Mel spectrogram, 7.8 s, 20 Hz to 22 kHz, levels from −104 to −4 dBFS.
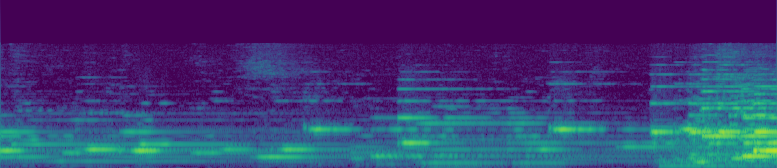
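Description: Throughout, the sound pumps and thins, with held parts and tails sinking while sharp onsets come through, a level swing of around 20 dB. A noise suppressor applied to music or sounds is the cause: a speech-tuned suppressor treats steady tones and ambience as noise to be removed.

The suppressor cut sound in six spots: 0.22 to 0.87 s (about 10 dB deepest drop), 1.17 to 1.34 s (about 6 dB), 1.61 to 2.58 s (about 11 dB), 3.51 to 3.74 s (about 9 dB), 4.62 to 5.40 s (about 8 dB) and 6.05 to 6.50 s (about 10 dB). In each, sustained sound sags or its decay is cut short.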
